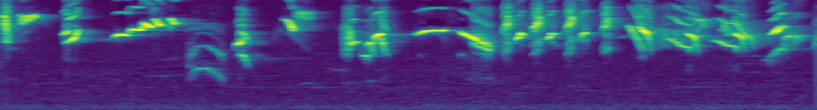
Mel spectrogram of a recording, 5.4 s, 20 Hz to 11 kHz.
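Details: Oriental magpie-robin singing as a fighting lure during Tet in chilly 15-degree weather: dense, continuous high chattering song of rapid chirps, slurred whistles and downward-sweeping notes, almost without pause.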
